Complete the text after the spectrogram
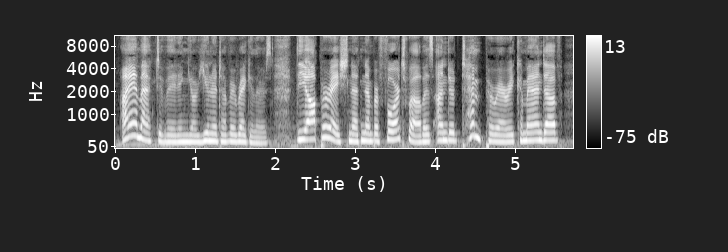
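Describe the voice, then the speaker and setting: Radio serial handler, woman acting stern and clipped, formal authority, slightly high pitch. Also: quick pace, fairly bright tone, lightly acted. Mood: commanding. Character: stern, composed female spy-network dispatcher. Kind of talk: 1930s radio drama acting.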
